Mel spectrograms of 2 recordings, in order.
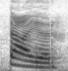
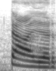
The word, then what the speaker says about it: tire: उसी तरीके से टायर, TIRE टायर, तो यहाँ पर भी आई के बाद RE है तो आई का उच्चारण आ य होगा, ट पे आ की मात्रा, य र टायर।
